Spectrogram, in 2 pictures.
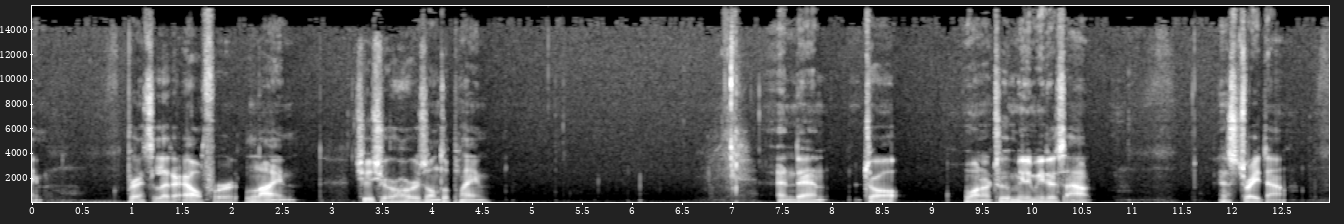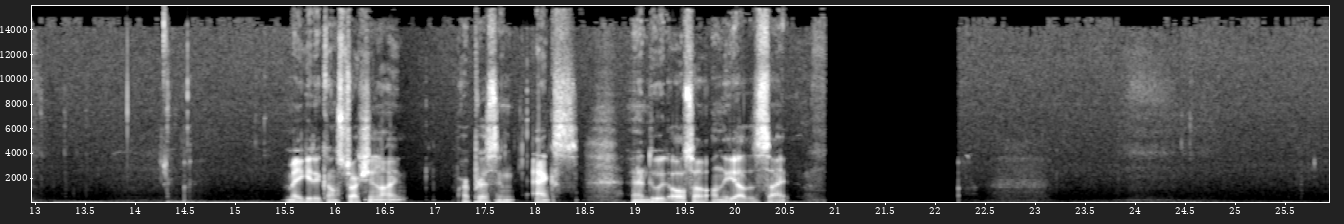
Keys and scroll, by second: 0.2 l, 13.2 2, 19.2 l.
